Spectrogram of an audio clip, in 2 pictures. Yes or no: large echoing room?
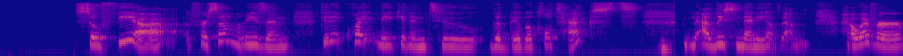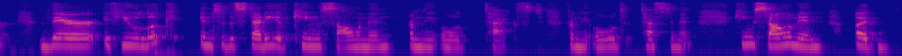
no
